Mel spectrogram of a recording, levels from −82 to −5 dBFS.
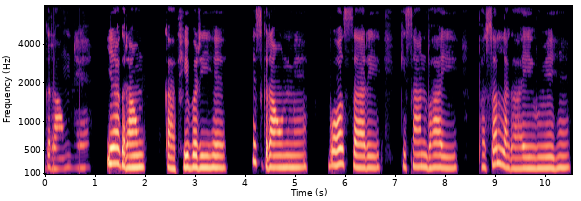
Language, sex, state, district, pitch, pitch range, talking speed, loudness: Hindi, female, Bihar, Lakhisarai, 205 Hz, 195-215 Hz, 100 wpm, -16 LUFS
